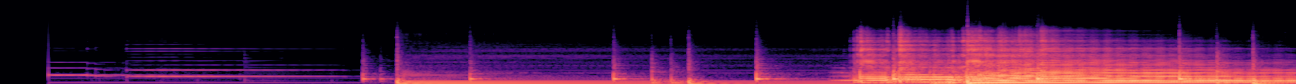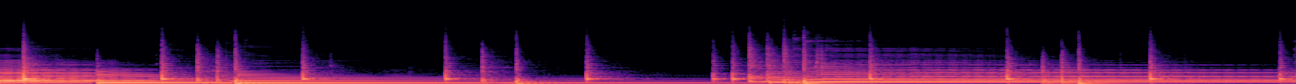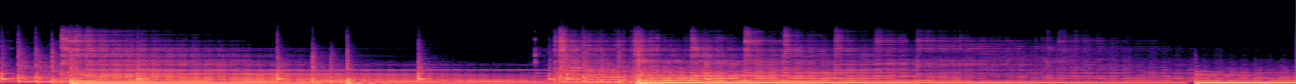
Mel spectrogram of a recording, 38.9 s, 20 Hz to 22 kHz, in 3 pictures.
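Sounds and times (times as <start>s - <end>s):
bass guitar: 0.5s - 38.8s
atmospheric muffled drums: 3.6s - 16.8s, 17.4s - 19.2s, 20.1s - 35.6s.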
